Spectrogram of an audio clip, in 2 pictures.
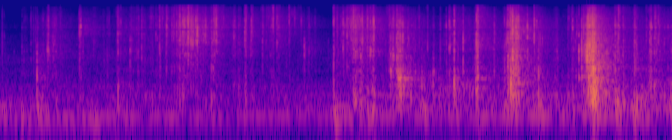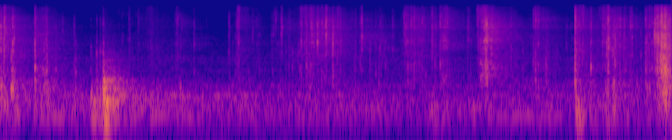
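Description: Foil wrappers of Panini Certified trading-card packs crinkling and rustling in short, irregular bursts as the packs and cards are handled and set down on a table, with one sharper tap partway through.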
